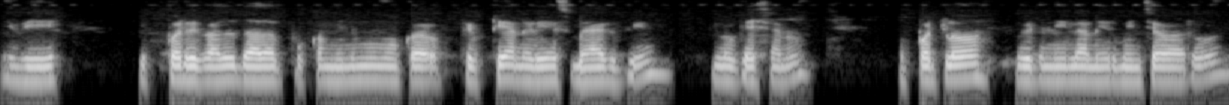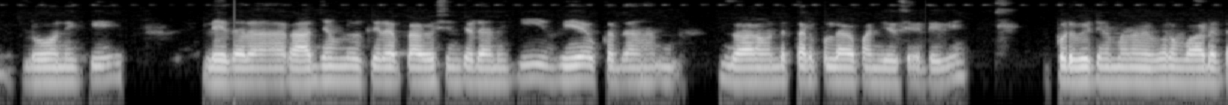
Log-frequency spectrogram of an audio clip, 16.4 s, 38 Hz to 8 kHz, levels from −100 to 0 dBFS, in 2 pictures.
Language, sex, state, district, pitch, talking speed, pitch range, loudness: Telugu, male, Telangana, Karimnagar, 135 Hz, 140 wpm, 130-140 Hz, -20 LUFS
